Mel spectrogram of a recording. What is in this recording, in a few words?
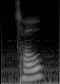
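"cou", Mandarin Chinese, second tone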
